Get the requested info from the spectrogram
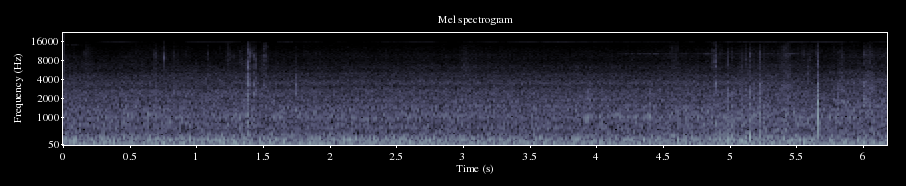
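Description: Steady low rumble and hiss of a stationary car running, heard from inside the cabin, with a few faint clicks.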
